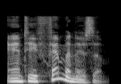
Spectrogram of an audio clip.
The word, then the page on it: antifeminism: British English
